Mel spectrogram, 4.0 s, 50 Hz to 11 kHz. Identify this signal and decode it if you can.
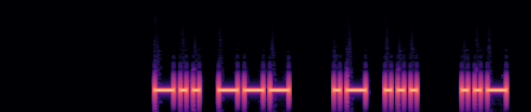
Morse code, heard as a keyed tone, about 25 wpm, 700 Hz. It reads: DO AS U
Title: Sentences from Top 100 Words and Abbreviations 25wpm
